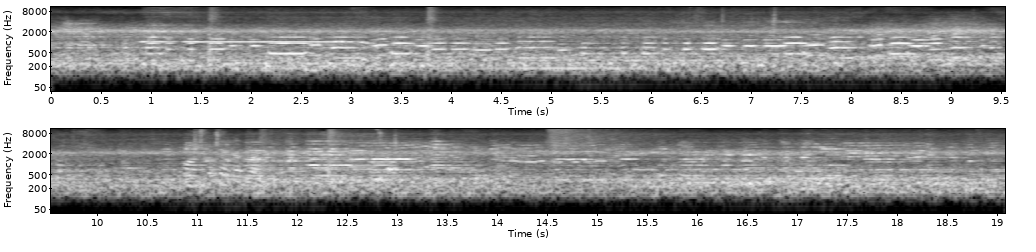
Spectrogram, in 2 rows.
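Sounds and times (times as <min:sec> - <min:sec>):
music tune: 0:00.9 - 0:10.4.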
